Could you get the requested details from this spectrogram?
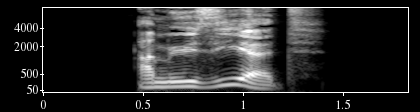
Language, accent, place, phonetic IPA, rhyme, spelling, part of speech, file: German, Germany, Berlin, [amyˈziːɐ̯t], -iːɐ̯t, amüsiert, adjective / verb, De-amüsiert.ogg
- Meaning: 1. past participle of amüsieren 2. inflection of amüsieren: third-person singular present 3. inflection of amüsieren: second-person plural present 4. inflection of amüsieren: plural imperative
